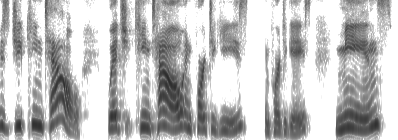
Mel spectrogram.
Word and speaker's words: Quintal: I was like Keen, so like K-E-E-N to get him to say it properly.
